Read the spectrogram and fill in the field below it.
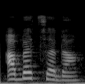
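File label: "abece", Czech, male; short vowels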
